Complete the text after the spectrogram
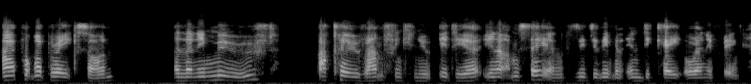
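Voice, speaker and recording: At a fairly quick pace, a woman speaks with a fairly low pitch and a bright, sharp tone in a flat monotone. The sound is dry and close with no echo, and the background is quiet. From England, Leicester. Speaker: event promoter. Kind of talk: interview.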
